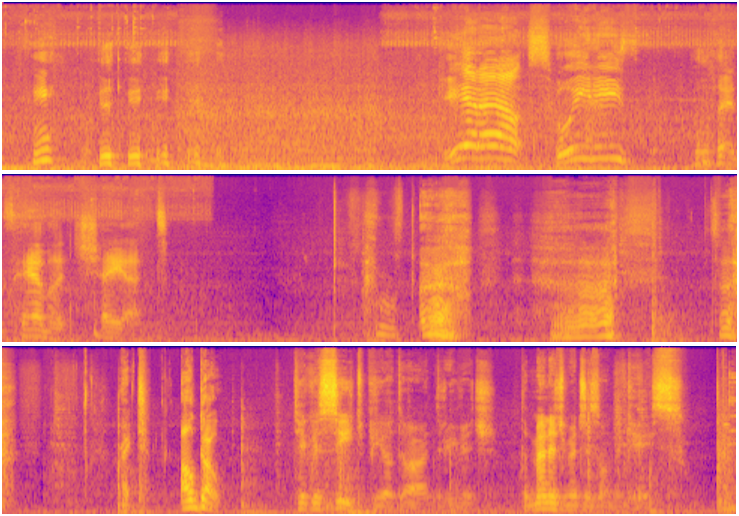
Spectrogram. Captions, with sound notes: (guffawing) - Get out, sweeties! Let's have a chat. (growls) - Right, I'll go. - Take a seat, Pyotr Andreevich. The management is on the case.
